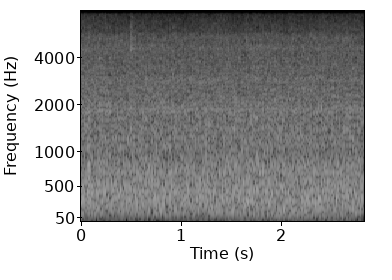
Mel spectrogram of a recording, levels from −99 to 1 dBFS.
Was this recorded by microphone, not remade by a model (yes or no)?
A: no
